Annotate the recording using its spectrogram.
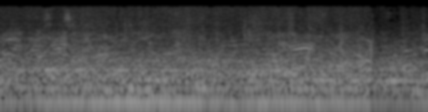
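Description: A steady, low mechanical hum, like a motor or engine running, with distant voices calling out over it.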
